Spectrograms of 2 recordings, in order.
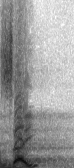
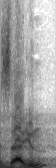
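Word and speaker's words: زاي: La lettre Zay, ou bien Zayun, qui équivaut à la lettre Z par rapport au français.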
